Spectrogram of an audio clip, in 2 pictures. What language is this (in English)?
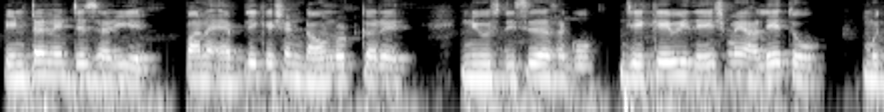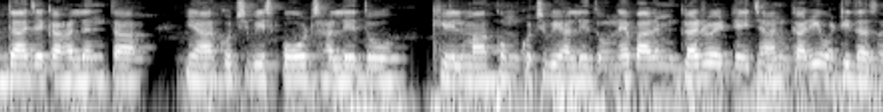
Sindhi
